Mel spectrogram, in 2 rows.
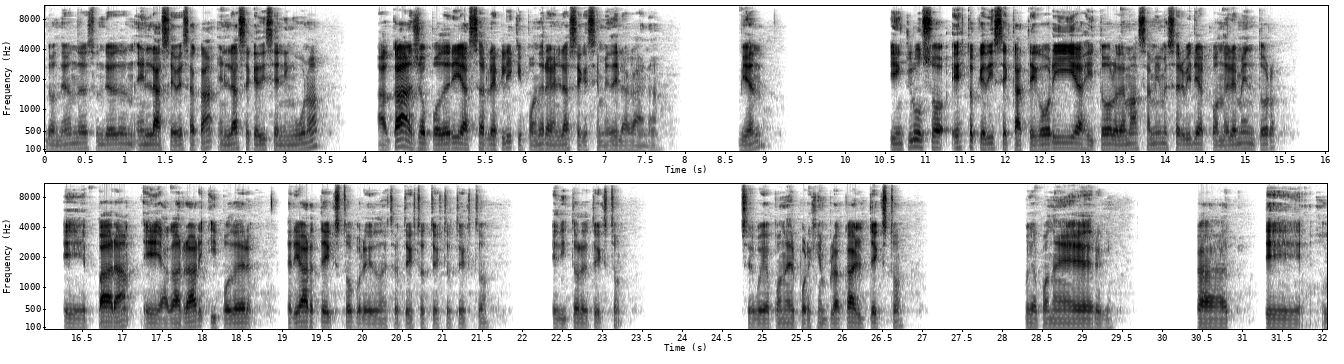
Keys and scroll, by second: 29.6 c, 30.7-32.0 typing.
